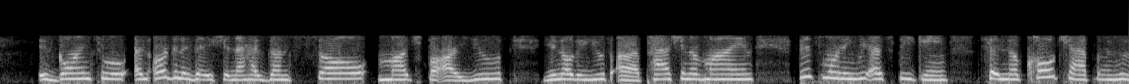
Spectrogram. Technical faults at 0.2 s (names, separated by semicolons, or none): tandem speech coding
